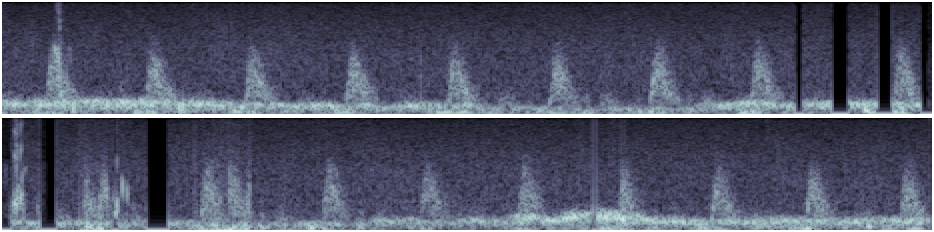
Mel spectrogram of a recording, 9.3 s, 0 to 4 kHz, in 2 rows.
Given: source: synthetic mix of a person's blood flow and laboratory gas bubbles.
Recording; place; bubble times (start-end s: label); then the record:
Doppler ultrasound of blood flow; subclavian vein
0.26-0.37 s: bubbles
0.59-0.66 s: bubbles
4.64-4.88 s: bubbles
5.19-5.32 s: bubbles
From the record:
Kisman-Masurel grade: 122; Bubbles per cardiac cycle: 1 to 2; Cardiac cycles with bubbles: 10 to 50%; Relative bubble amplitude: moderate (0.250 to 0.450); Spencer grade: 2 (many but less than half of the cardiac periods contain bubble signals, singularly or in groups); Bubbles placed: anywhere in the cardiac cycle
